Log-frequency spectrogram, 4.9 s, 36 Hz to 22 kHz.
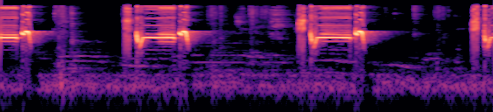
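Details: Prinia song used as a master recording for training cage birds: a strident, buzzy, harmonic-rich phrase with sharp high accents, repeated about every 1.7 seconds against a quiet background.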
